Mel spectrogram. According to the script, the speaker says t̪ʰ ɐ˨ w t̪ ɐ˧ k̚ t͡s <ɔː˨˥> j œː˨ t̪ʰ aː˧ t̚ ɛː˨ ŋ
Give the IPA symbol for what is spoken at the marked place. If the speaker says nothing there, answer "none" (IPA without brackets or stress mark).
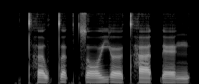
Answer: ɔː˨˥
